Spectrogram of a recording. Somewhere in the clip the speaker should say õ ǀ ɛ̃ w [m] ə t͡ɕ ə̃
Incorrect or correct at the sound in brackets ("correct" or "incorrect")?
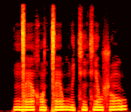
incorrect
